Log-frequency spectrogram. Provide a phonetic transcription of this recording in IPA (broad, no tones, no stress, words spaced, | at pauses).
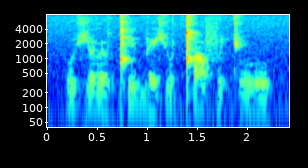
uçɯlɯǃʰi beçuǃʰɑ fɯcʰu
